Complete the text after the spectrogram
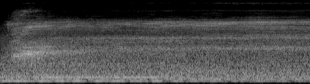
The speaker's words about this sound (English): So we reset the software and we put it in standby. That turns on two exhaust fans up in the corners. Oh, that's going to exhaust any excess gas.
